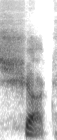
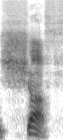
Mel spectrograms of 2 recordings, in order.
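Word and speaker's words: Shough: Is pronounced shuck. Oh, it's shuck. I thought they were saying shuff.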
